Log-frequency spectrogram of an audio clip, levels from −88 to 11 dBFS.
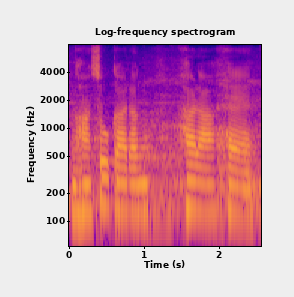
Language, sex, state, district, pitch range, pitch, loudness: Hindi, male, Bihar, Patna, 125-130 Hz, 125 Hz, -14 LUFS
